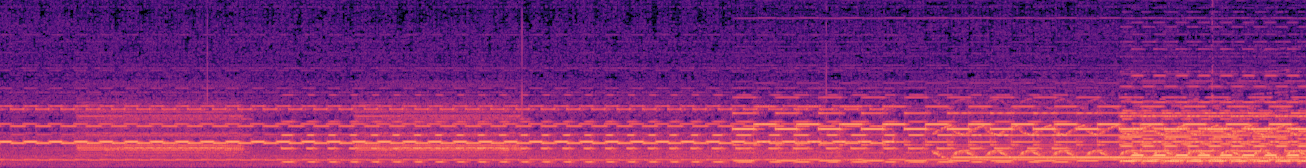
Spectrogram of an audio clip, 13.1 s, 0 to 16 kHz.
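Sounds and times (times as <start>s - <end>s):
two-pitch electronic alarm tones: 7.4s - 13.0s.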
